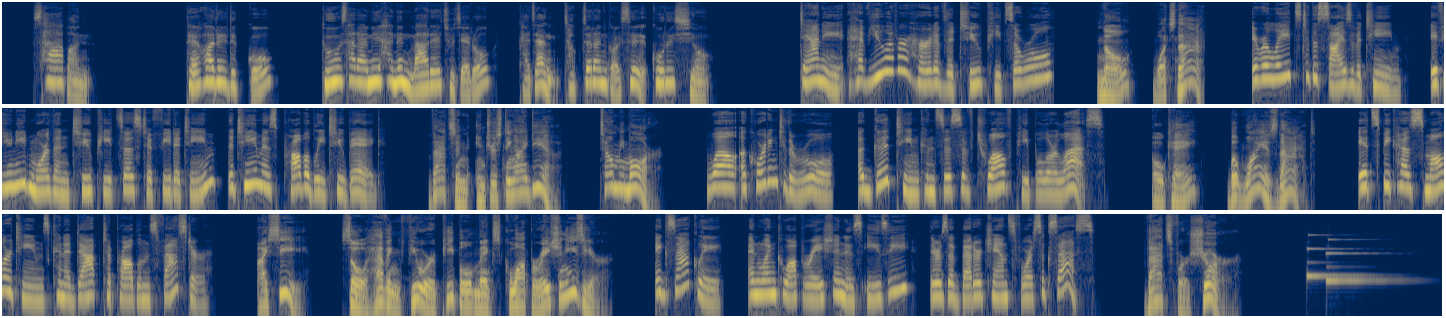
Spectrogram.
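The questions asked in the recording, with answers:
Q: 대화를 듣고 두 사람이 하는 말의 주제로 가장 적절한 것을 고르시오.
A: 팀 규모가 작을수록 협력과 성공에 유리하다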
